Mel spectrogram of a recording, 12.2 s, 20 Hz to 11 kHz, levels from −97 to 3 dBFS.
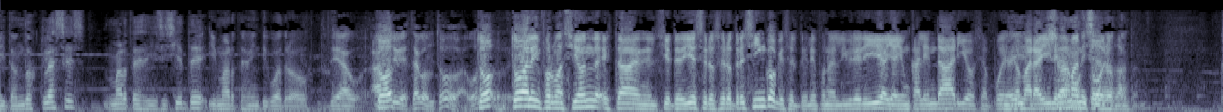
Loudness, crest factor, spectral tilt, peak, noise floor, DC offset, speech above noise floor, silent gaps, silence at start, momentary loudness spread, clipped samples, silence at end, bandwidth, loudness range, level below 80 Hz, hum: -23 LUFS; 16 dB; -5 dB/octave; -8 dBFS; -49 dBFS; under 0.1%; 26 dB; none; 0 s; 13 LU; under 0.1%; 0.3 s; 8 kHz; 7 LU; -52 dBFS; none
